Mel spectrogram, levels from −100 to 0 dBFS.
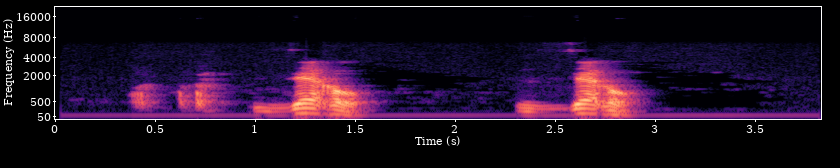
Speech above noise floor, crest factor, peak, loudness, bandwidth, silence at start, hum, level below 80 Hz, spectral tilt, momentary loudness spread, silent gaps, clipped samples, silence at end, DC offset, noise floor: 44 dB; 22 dB; 0 dBFS; -17 LUFS; 5.6 kHz; 0.4 s; none; -64 dBFS; -8 dB/octave; 25 LU; none; under 0.1%; 0.95 s; under 0.1%; -61 dBFS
